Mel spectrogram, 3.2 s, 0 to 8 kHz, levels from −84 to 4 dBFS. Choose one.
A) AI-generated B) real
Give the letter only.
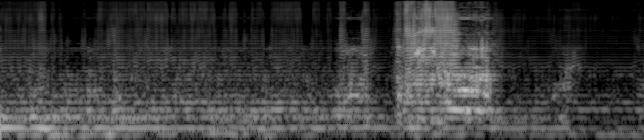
A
